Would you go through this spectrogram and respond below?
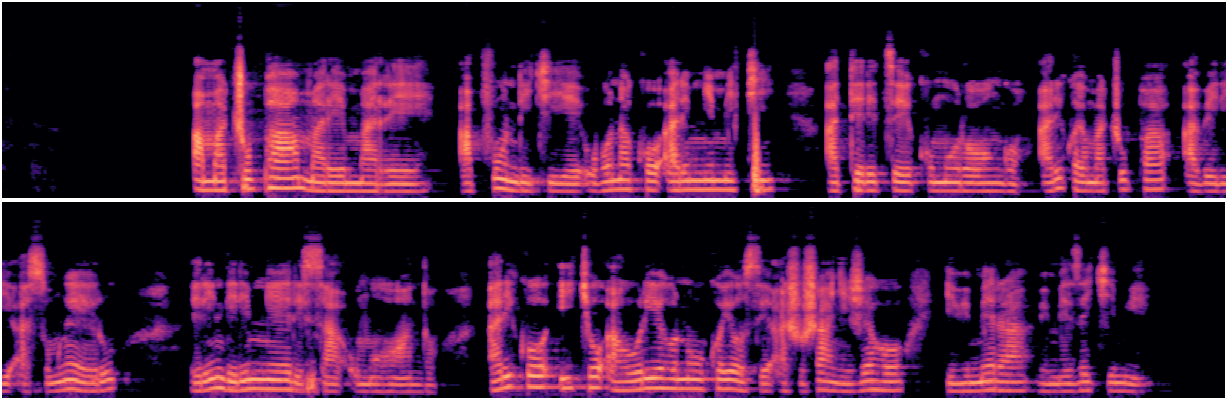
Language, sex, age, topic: Kinyarwanda, male, 25-35, health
